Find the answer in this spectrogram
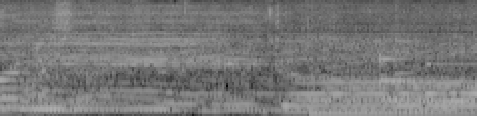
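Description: Live folk band playing a slow passage near a song's end: electric guitar chords held and ringing, with a woman's sung vocal, moving to a new chord about one and a half seconds in.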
